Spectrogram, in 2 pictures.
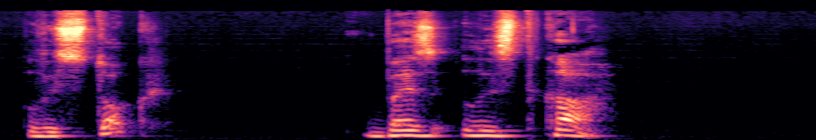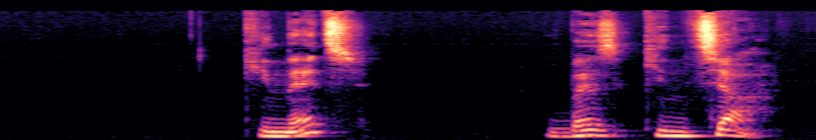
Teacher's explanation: The stress stays on the same syllable even if the specific vowel stressed in nominative singular vanishes in genitive singular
